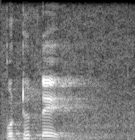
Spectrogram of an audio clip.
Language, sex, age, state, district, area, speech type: Sindhi, male, 18-30, Madhya Pradesh, Katni, urban, read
